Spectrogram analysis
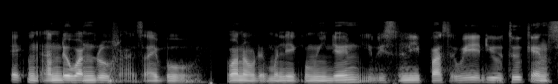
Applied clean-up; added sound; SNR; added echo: neural mask model DeepFilterNet 3.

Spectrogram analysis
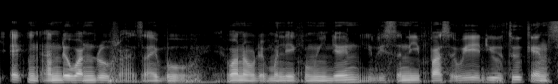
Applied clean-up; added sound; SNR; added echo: none; none; none; none.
